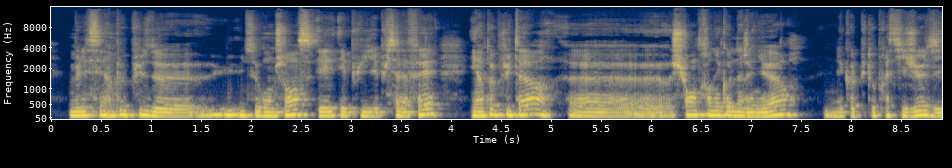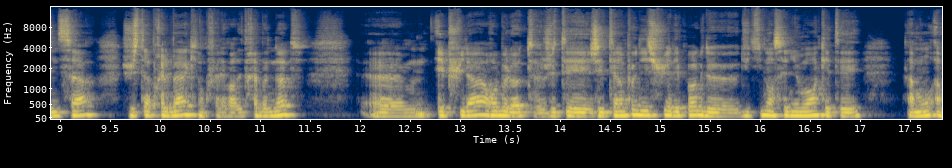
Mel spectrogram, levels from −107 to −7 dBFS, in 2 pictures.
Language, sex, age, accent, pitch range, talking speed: French, male, 20-39, French, 120-140 Hz, 220 wpm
